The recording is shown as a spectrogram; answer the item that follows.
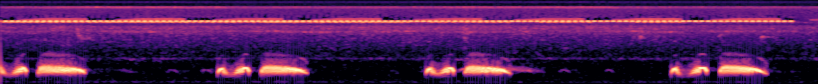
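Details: Trained spotted dove, a lure bird, calling to a distant rival: four low cooing phrases, each two short clipped notes and then a longer drawn-out coo, repeated about every two to two and a half seconds in a quiet setting.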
